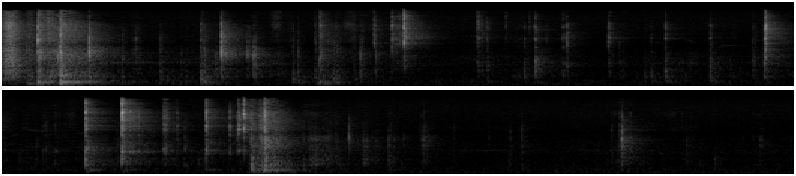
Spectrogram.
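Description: Small metal tools click and tap on a table.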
